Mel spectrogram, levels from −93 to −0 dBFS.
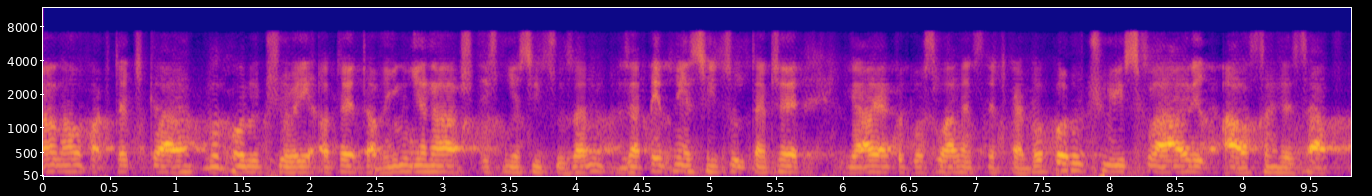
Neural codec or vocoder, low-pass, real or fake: codec, 16 kHz, 1 kbps, FreqCodec, smaller model; 7.2 kHz; fake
